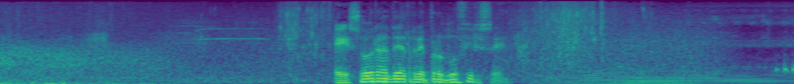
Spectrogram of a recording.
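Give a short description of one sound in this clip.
A toad splashes in water.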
